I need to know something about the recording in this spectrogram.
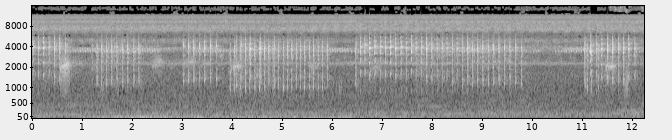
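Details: Many frog species calling together at dusk in lush wetlands: bursts of rapid pulsed trills lasting one to three seconds, starting and stopping in overlapping waves over a steady high hiss.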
